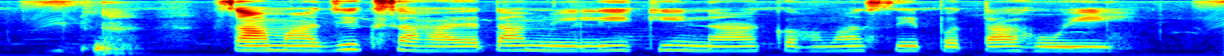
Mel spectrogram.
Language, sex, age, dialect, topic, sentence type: Bhojpuri, female, 25-30, Western, banking, question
